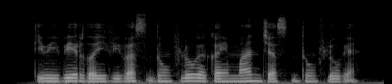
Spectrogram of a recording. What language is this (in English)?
Esperanto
